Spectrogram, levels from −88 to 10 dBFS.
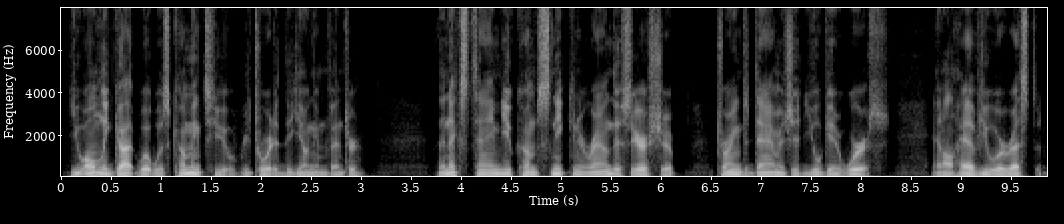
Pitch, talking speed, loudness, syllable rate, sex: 95 Hz, 200 wpm, -21 LUFS, 5.8 syllables/s, male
